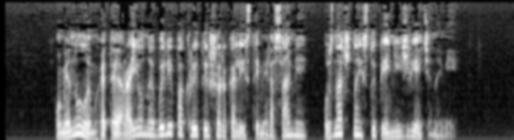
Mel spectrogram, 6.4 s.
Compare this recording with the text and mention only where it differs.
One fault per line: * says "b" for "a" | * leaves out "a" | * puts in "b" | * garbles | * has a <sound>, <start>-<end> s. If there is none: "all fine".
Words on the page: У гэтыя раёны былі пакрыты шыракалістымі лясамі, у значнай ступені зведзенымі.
* puts in "мінулым"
